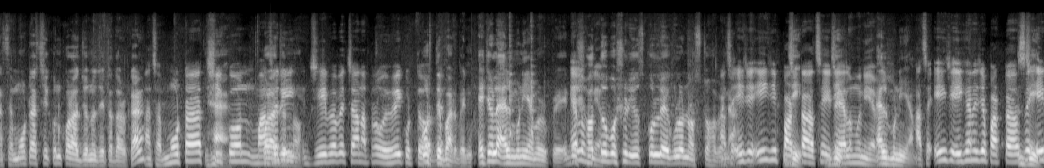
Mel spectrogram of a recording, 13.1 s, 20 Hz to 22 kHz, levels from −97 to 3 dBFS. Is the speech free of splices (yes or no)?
no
